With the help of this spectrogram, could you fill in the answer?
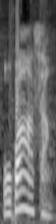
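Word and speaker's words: おばあさん: 자, 오바아상 마찬가지였죠. 오바아상 길게 하면 길게 했을 때 할머니, 짧게 하면 오바상이라고 하면 아줌마, 숙모, 이모 뭐 이런 게 된다 그랬죠.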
